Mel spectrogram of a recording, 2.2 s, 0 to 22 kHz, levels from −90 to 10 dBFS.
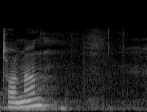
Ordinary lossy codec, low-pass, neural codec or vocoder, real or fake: none; none; none; real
